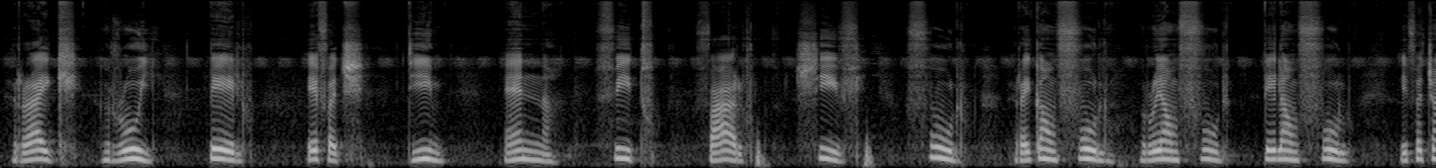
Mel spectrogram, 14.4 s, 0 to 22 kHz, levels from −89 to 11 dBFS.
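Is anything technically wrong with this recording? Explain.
No, nothing technically wrong turns up anywhere in this speech recording, so there's really nothing here to flag.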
